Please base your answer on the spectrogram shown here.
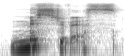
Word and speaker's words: mischievous: So the next one I have on my list is what I would say as mischievous. My British husband says mischievous.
